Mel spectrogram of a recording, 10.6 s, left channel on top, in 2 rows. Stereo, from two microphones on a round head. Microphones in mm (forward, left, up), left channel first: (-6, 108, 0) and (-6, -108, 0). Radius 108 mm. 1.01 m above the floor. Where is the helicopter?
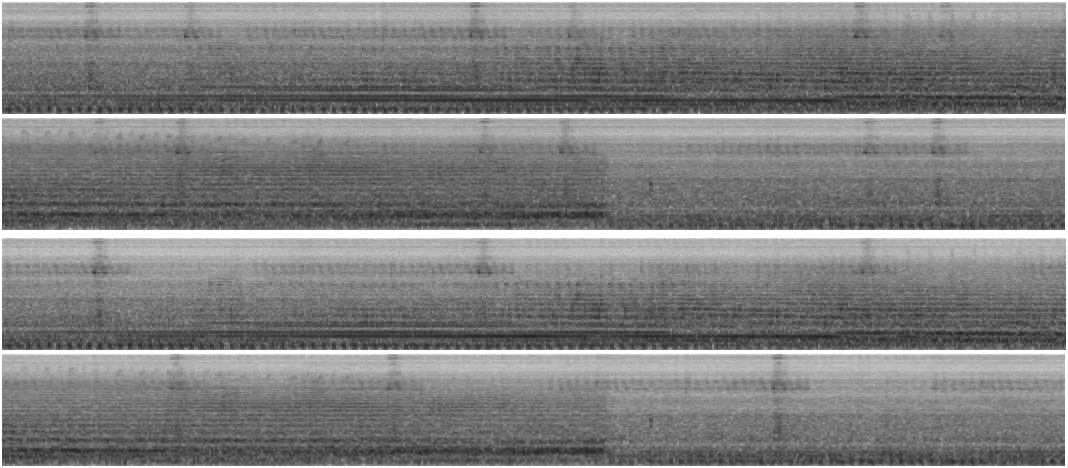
20° left (ahead or behind).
